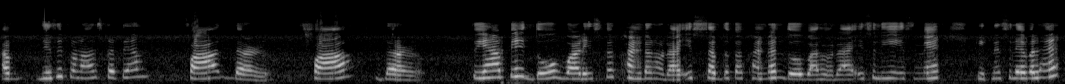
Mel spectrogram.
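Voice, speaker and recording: A woman's voice: high voice, normal speed, poor audio. A woman teaching a grammar lesson, explaining step by step and often checking with "okay, got it?". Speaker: English teacher.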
